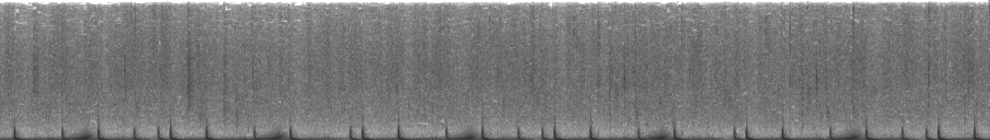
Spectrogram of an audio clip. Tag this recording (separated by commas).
Rain, Rain on surface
